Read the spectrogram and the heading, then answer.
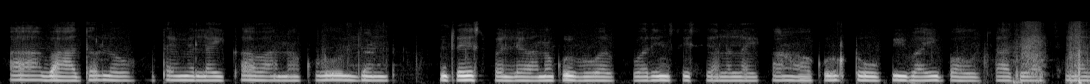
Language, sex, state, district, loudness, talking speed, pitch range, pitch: Bhojpuri, male, Uttar Pradesh, Deoria, -18 LUFS, 170 wpm, 180-195 Hz, 185 Hz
